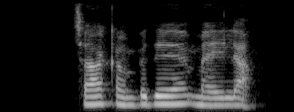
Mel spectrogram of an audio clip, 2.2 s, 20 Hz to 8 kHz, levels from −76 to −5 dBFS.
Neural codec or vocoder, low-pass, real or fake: vocoder, 44.1 kHz, 128 mel bands, Pupu-Vocoder; 7.2 kHz; fake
